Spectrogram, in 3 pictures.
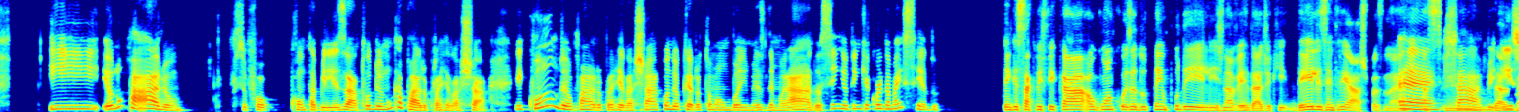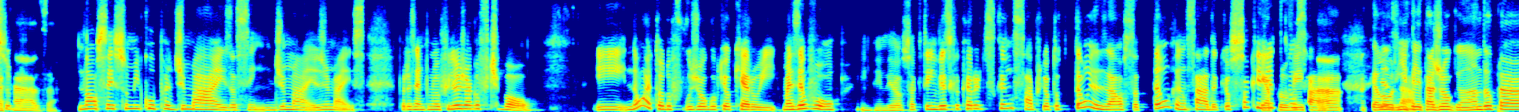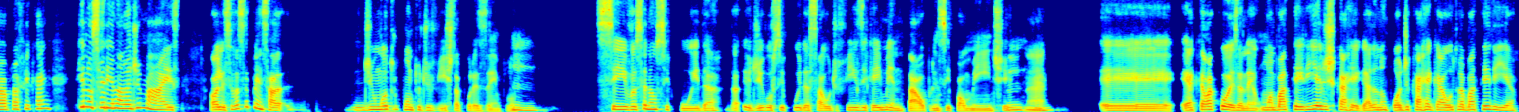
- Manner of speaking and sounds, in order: tapping; other background noise
- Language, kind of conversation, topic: Portuguese, advice, Por que sinto culpa ou ansiedade ao tirar um tempo para relaxar?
